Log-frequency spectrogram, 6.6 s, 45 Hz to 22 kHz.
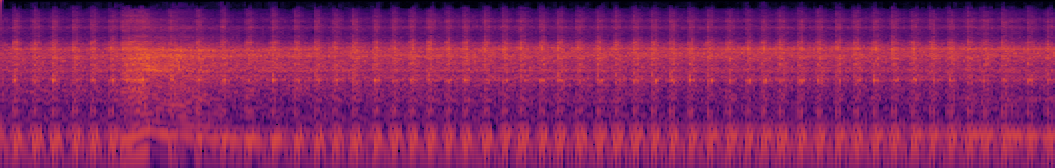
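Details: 2005 Polaris Predator 90 two-stroke quad, long-sitting, has a high idle. Spraying brake clean did not raise the idle, and an exhaust-area leak is suspected. Small blips, then a fast, steady pulsing idle that never drops; cause unconfirmed.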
